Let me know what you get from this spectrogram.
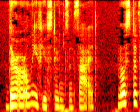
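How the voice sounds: The clip features a natural reading voice.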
